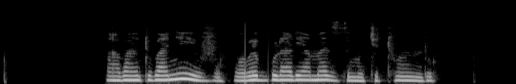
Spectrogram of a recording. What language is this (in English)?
Ganda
